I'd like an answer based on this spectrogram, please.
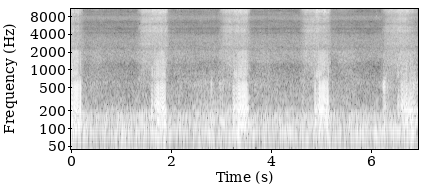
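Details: A sleeping Boston Terrier snores in slow, raspy pulses, roughly one every second and a half, as two Boston Terriers in the house snore together.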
